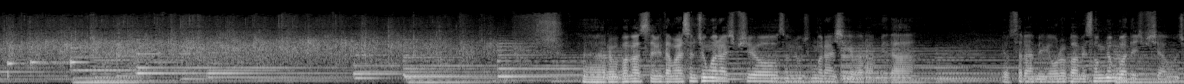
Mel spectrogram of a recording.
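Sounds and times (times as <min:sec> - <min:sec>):
audience applause: 0:00.0 - 0:05.7
speech: 0:05.9 - 0:09.4, 0:10.0 - 0:11.8.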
